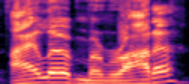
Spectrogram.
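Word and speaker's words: Islamorada: And here's another one. Isla Mirada. Did I say that right? – Yeah.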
